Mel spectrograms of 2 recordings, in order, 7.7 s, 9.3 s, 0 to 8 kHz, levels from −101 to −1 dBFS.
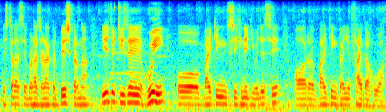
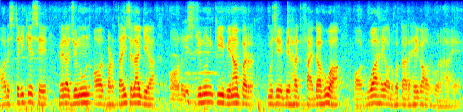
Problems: constant background noise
